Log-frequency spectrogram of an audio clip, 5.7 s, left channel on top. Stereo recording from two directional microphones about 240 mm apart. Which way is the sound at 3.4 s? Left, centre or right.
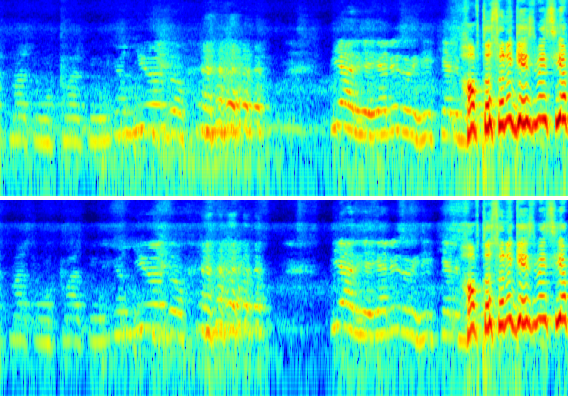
Right.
